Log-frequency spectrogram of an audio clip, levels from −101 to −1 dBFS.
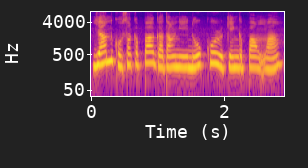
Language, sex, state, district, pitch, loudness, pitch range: Garo, female, Meghalaya, West Garo Hills, 235 Hz, -16 LUFS, 220-270 Hz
